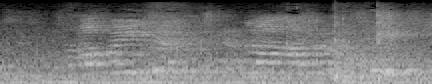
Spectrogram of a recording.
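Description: Indistinct, fairly high-pitched voices talking and calling in a large, echoing indoor sports hall, over a steady low hum.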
